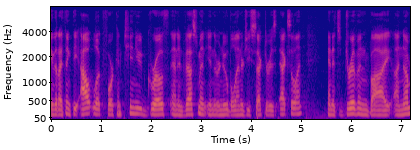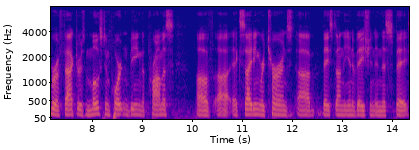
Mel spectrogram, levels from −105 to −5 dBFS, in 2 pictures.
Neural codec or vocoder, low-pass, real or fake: none; 7.2 kHz; real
